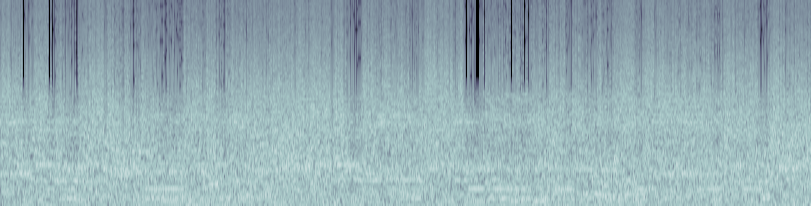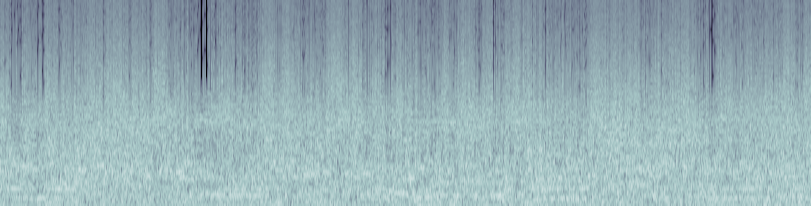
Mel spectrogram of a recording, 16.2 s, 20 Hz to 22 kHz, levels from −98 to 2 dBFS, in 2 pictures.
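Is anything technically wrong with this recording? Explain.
Yes. Integer overflow runs through the whole clip. The level is pushed about 7 dB past the integer limit, and nothing limits it, so every peak that crosses the maximum wraps around to the opposite extreme of the range. Roughly one sample in fourteen overshoots, and each one lands as a harsh crack on the loud moments. Clipping would flatten those peaks into a dull buzz. Here the waveform jumps full-scale to the other sign, which is far more violent and spiky.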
